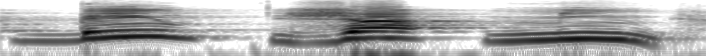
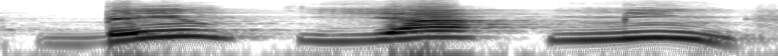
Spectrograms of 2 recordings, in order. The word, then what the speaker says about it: בנימין: Além disto, não é Benjamin. A pronúncia correta é Benyamin. Pois lembre-se, até hoje não existe em hebraico nenhuma letra com som de J.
